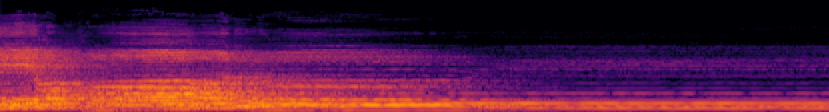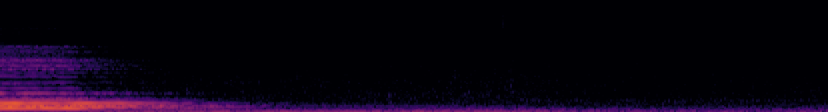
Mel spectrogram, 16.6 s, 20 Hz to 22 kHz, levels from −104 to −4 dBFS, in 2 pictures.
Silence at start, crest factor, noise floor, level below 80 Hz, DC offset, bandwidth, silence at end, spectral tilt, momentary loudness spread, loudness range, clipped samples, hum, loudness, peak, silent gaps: 0 s; 20 dB; -78 dBFS; -72 dBFS; under 0.1%; 9.8 kHz; 6.95 s; -6.5 dB/octave; 15 LU; 17 LU; under 0.1%; none; -33 LUFS; -16 dBFS; none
